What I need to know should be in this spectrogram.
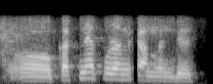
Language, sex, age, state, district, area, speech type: Maithili, female, 30-45, Bihar, Purnia, urban, conversation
